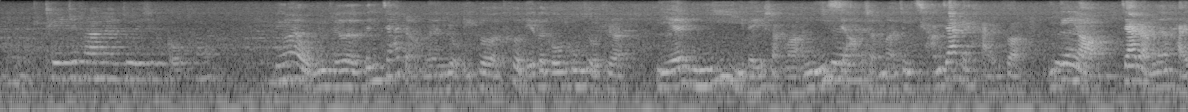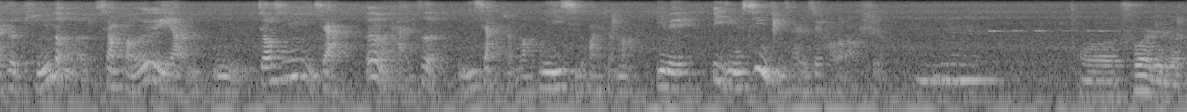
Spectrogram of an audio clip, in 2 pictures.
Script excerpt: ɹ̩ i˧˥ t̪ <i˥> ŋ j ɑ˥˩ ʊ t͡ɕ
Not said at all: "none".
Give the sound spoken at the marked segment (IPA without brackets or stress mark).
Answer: i˥˧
